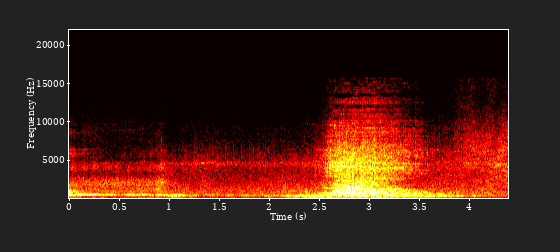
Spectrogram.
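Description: Roadside traffic: a motor vehicle drives past, its engine and tyre noise swelling about two and a half seconds in and fading away near the end, over a low steady traffic hum.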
